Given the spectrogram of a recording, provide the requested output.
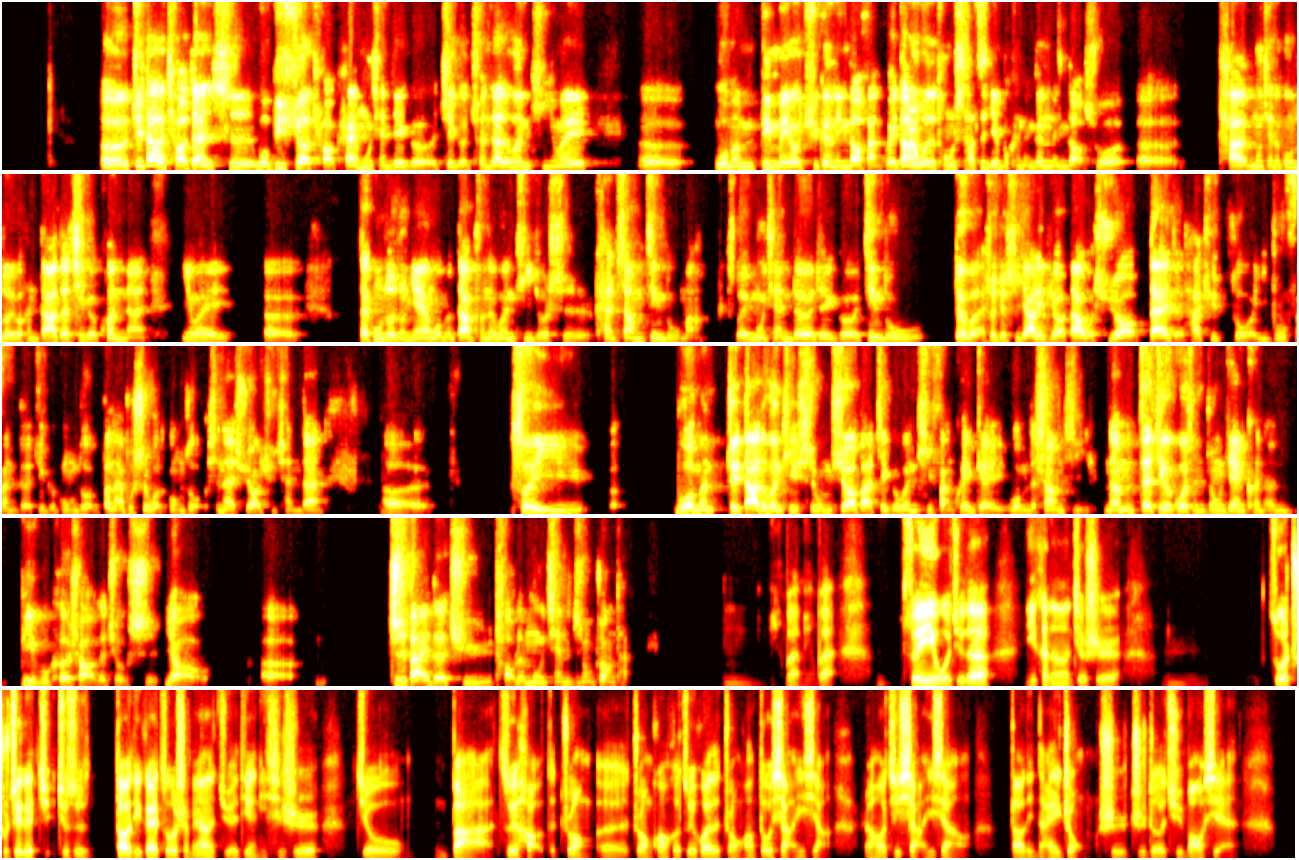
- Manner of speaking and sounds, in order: tapping; other background noise
- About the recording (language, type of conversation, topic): Chinese, advice, 如何在不伤害同事感受的情况下给出反馈？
